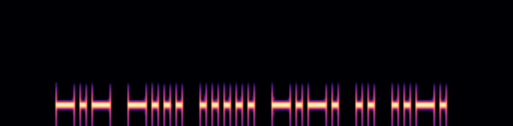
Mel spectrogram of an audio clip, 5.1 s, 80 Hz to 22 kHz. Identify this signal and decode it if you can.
Morse code, heard as a keyed tone, about 20 wpm, 700 Hz. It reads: KB5CIF
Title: USA Call Signs Repeated 3x 20wpm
